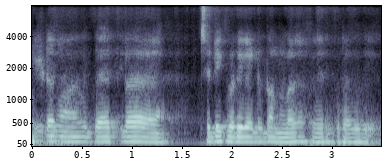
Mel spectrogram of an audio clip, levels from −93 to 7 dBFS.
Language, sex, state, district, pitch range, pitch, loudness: Tamil, male, Tamil Nadu, Kanyakumari, 95-105 Hz, 100 Hz, -16 LUFS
